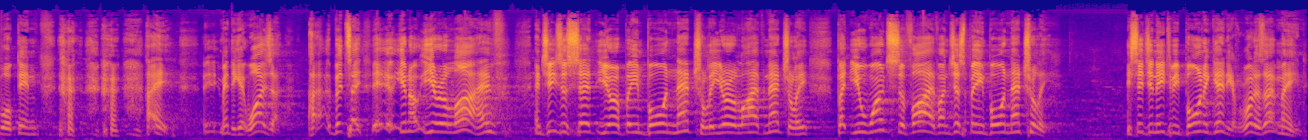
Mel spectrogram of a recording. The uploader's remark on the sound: Live at Freshwater Church on Good Friday the 7th of April 2023.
